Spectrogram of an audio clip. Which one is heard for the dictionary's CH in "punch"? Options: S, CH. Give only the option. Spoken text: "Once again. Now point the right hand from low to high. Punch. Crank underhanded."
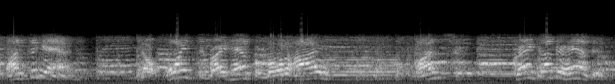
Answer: S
